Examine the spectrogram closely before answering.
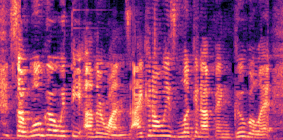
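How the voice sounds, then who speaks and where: Talking fairly quickly with an American accent, a woman has medium pitch and lively intonation. Noticeable background noise runs underneath. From US West, Sacramento California. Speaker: English teacher. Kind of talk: live stream Q&A lesson. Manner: casual, with frequent fillers.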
